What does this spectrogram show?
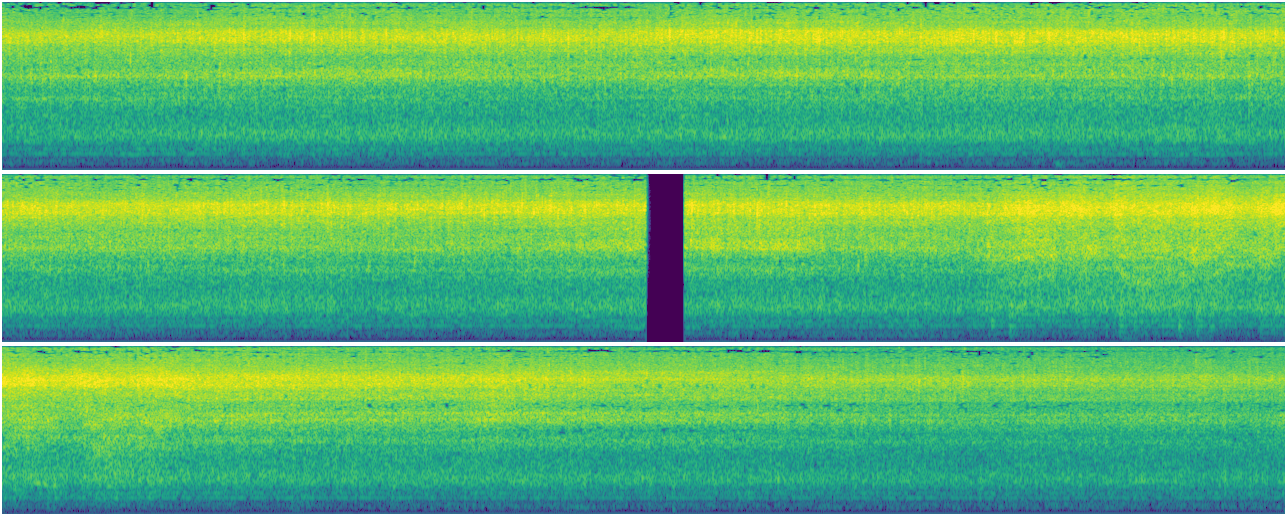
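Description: Mutton pieces sizzling in hot oil with sautéed onion, tomato and ginger-garlic paste in a pressure cooker: a steady hiss. It breaks off for an instant about halfway, swells a little a few seconds later, then slowly fades.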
